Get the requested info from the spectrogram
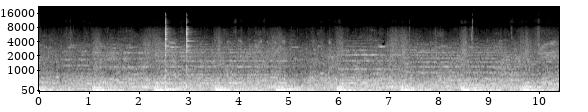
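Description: Procession band playing a slow march, with a heavy bass drum beat about every second and a quarter under sustained held chords.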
